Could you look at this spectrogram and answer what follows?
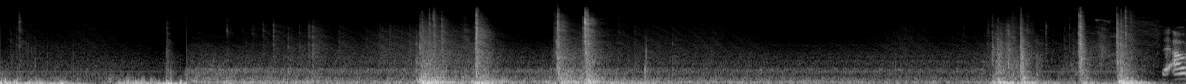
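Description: An outer airlock door on a Mars habitat during a dust storm, failing to seal, sends repeated sharp rattling bangs and clatters over a steady roaring wind-like rush, loud and close, with no speech.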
